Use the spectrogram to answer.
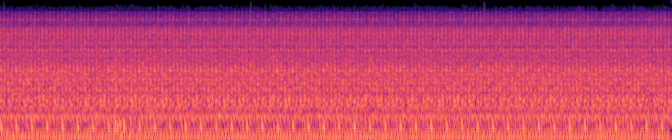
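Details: Caddy diesel after a week-long repair in which a stuck injector was removed with a slide-hammer puller kit: steady, even idle at constant speed with regular clatter, no misses or extra knocks, nice and quiet. Normal idle.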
